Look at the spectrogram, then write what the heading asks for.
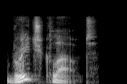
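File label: "breechclout", British English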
